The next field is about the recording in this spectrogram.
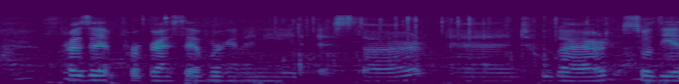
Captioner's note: spanish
